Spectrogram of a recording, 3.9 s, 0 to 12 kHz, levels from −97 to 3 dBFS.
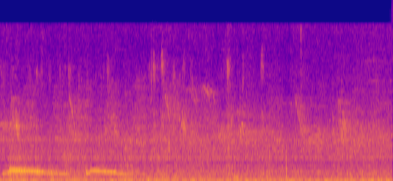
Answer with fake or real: real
